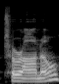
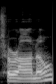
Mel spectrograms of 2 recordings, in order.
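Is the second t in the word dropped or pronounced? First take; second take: dropped; dropped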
